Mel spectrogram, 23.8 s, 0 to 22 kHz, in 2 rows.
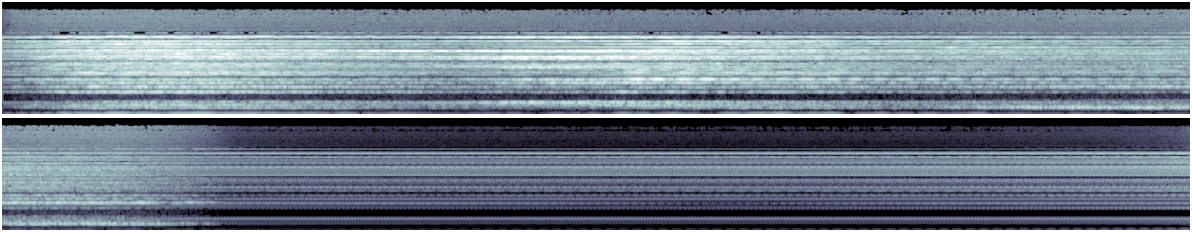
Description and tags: Rewind Block Swap 02
synthetic-atmospheres, ethereal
